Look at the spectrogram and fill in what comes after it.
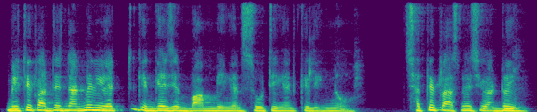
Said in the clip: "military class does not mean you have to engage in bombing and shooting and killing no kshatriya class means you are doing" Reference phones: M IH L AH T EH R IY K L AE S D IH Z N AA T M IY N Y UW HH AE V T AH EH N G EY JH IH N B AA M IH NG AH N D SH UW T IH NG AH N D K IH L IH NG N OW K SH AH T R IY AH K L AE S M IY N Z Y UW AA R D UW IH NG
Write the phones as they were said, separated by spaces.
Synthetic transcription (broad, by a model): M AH T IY K L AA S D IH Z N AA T M IY N Y UW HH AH EH N G EY JH IH N B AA M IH NG AH N D S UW T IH NG AH N D K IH L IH NG N OW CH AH T IY K L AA S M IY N S Y UW AA R D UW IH NG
